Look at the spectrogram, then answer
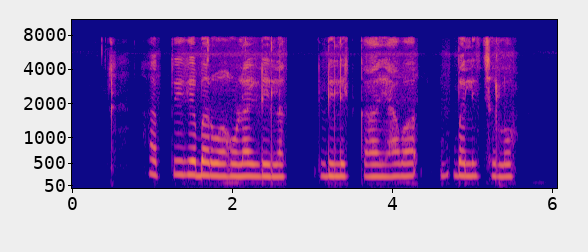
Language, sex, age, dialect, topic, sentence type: Kannada, female, 25-30, Northeastern, agriculture, question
